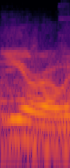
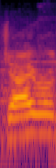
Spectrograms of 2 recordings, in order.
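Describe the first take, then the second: First: It is said like the Greek food. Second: It is not said like the Greek food. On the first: It names the Greek restaurant food. The speaker calls it wrong. "not gyro" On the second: It names the item in the game. The speaker calls it right. "it's gyro"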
